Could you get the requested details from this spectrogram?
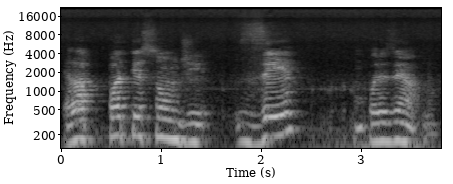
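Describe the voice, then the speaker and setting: Brazilian male teacher, slow and patient, repeats every word, echoey dull room sound. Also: fairly high pitch, a little mellow. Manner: patient, repeats each example word, constant "né?" checks. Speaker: language teacher. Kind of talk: classroom-style language lesson. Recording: roomy, dull lo-fi recording.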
